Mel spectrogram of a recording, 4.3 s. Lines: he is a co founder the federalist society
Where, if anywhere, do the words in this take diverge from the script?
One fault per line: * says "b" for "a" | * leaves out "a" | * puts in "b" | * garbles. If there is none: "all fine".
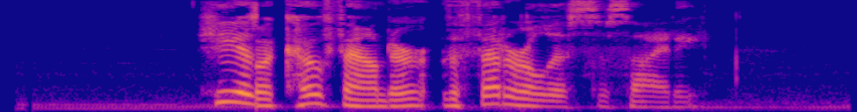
all fine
